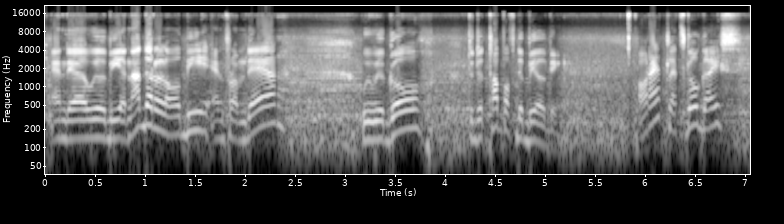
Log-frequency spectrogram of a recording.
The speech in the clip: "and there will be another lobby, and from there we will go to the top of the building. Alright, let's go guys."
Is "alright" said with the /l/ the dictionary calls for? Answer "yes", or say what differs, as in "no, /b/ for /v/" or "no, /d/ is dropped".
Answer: yes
